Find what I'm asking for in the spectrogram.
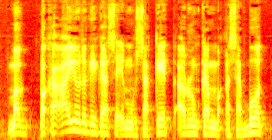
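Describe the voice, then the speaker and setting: A man's voice: medium pitch, quick pace, fairly bright tone, natural voice. An actor in a radio drama playing a protective, teasing father with an exclamatory, scolding and coaxing manner. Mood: teasing, exasperated. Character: excitable, protective, teasing father of a simple daughter.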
